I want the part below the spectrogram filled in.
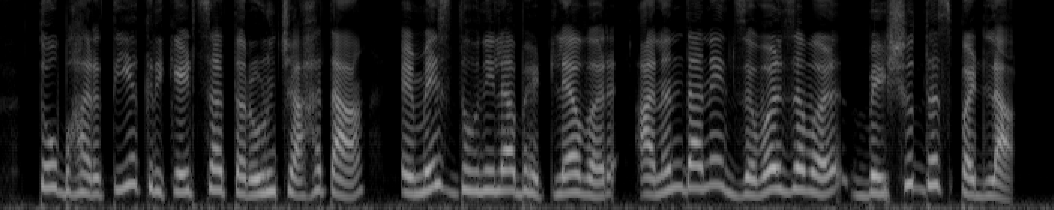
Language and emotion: Marathi, happy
